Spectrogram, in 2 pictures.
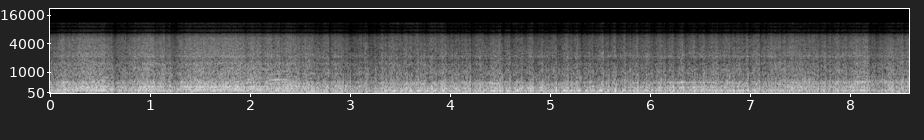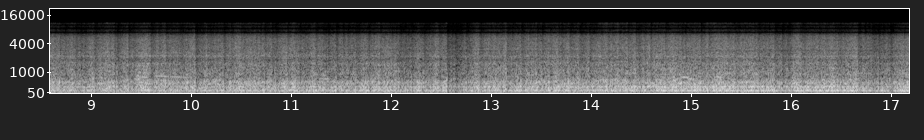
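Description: A vehicle's engine hums steadily as it drives along.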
